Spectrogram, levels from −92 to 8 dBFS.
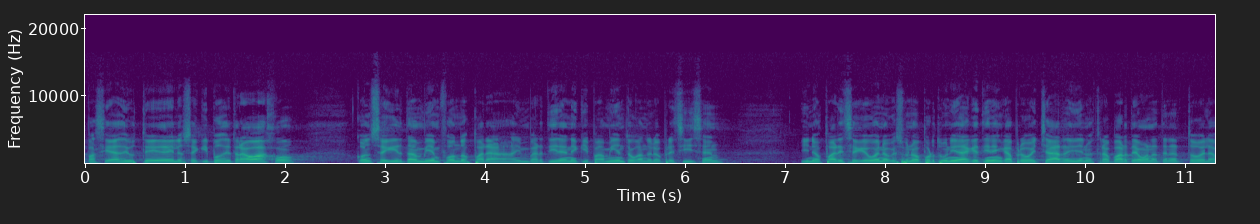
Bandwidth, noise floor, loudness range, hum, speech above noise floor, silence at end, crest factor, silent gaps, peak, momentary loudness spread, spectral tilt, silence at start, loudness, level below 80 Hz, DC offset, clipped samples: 16.5 kHz; -63 dBFS; 4 LU; none; 30 dB; 0 s; 20 dB; none; -14 dBFS; 7 LU; -5 dB/octave; 0 s; -34 LUFS; -68 dBFS; under 0.1%; under 0.1%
